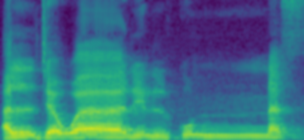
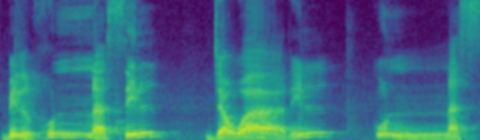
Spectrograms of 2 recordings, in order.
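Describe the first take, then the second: First: It starts fresh on its own with al. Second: It runs on from the previous word without break. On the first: The verse is started after a stop. "আর যদি আমরা মিলাতে না চাই" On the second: The verse is joined to the previous one. "যদি এমন হয় যে আমরা এটাকে মিলাতে চাই ... এইভাবে"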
